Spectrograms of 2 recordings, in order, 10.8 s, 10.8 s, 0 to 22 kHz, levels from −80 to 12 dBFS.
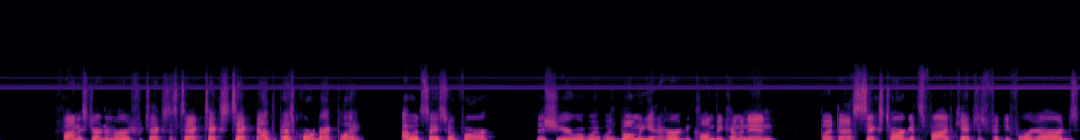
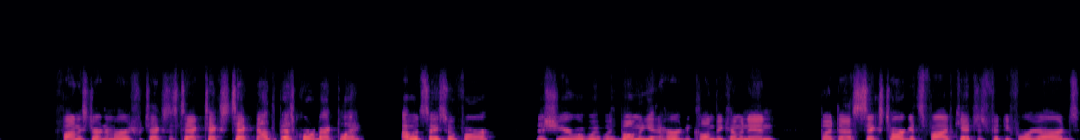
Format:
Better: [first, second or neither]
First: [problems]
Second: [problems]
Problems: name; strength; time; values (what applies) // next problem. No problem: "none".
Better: second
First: high-pitched whine; faint; throughout; 8 kHz, 25 dB below the speech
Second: none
